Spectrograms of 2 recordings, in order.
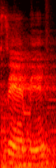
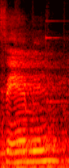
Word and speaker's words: salmon: they say that it's salmon but i i call it don't pronounce it yes you're not supposed to pronounce the l um and then your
